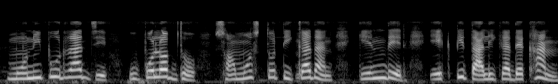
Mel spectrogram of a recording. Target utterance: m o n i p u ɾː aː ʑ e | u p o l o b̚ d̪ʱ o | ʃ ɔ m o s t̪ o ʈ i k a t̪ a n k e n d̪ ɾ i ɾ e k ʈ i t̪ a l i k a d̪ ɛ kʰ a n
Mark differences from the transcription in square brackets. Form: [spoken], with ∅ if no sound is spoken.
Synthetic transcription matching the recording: m o n i p u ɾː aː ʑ e | u p o l o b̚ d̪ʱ o | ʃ ɔ m o s t̪ o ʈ i k a [d̪] a n k e n d̪ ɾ [e] ɾ e k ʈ i t̪ a l i k a d̪ ɛ kʰ a n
